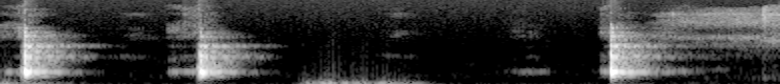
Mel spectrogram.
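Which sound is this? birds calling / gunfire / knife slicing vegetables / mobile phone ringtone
knife slicing vegetables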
